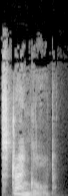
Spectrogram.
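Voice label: "strangled", British English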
